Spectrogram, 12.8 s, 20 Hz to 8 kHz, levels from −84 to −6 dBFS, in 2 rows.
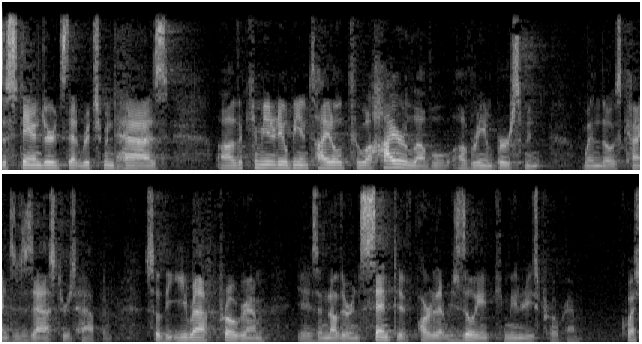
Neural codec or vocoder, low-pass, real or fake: none; 7.2 kHz; real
